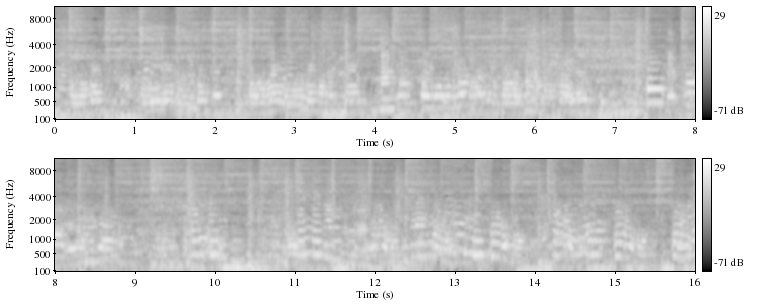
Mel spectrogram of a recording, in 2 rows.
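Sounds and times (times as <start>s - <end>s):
drums keeping a steady beat: 0.0s - 16.0s
saxophone: 0.0s - 16.0s
trumpet: 0.0s - 16.0s.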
